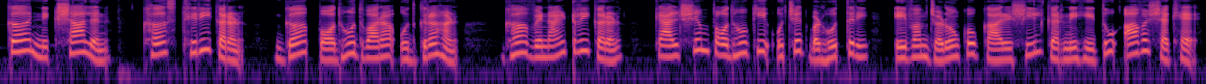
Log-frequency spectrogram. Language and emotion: Hindi, neutral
